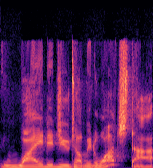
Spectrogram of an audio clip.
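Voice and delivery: ordinary delivery

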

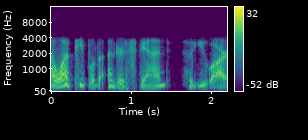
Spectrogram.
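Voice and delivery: moved, emotion rising partway through the sentence. Telling Kevin about the recommendation letter written for him: getting emotional. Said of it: "I'm getting emotional".

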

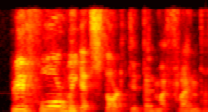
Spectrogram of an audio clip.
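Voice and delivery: sudden fake Russian accent. Host getting the next segment started with a co-host: put-on russian accent. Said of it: "I don't know why I went Russian".

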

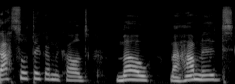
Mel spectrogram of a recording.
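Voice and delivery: very loud, thick, strong Dublin brogue. Teasing him about the baby names he suggests, saying them in a strong Dublin accent. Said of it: "I'd say it in a strong Dublin accent".

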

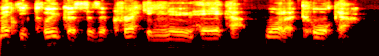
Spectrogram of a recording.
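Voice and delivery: put-on Australian accent. Asked by the host to say a sentence in his best Australian accent: Australian accent. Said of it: "in your best Australian accent".

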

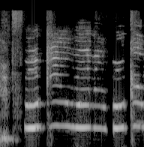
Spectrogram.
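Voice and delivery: mock, very high squawking shout. Retelling a guy shouting into the night at his neighbor, imitating shouting. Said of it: "he was just like shouting into the night".

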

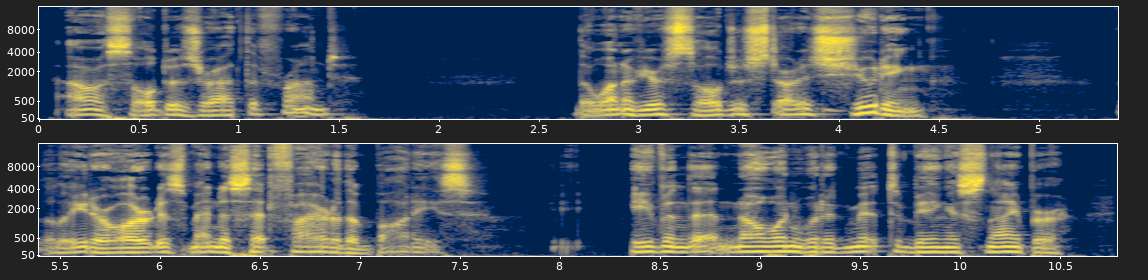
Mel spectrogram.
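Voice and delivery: whispering, leathery voice. Narrating an old man telling the sergeant what happened, in a leathery whisper. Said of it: "His voice a leathery whisper".

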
